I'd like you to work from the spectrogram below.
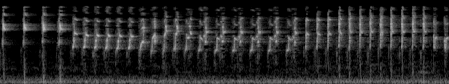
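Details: Lovebird ngekek, the long trilling chatter used as a training recording to prompt other lovebirds: fast, dense series of high, sharp chirps running continuously, speeding into a buzzy rattle toward the end, with faint low background hum.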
